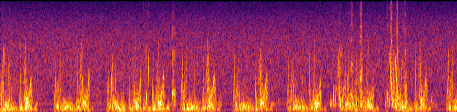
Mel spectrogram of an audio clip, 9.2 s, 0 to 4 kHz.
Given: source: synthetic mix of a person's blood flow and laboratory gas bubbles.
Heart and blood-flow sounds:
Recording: Doppler ultrasound of blood flow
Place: precordium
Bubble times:
0.00-0.11 s: bubbles
0.14-0.21 s: bubbles
2.88-3.00 s: bubbles
3.42-3.55 s: bubbles
6.56-7.29 s: bubbles
7.67-8.15 s: bubbles
From the record:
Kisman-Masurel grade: 222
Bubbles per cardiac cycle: several, 3 to 8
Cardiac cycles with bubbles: 10 to 50%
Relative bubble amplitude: moderate (0.250 to 0.450)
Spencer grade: 2 (many but less than half of the cardiac periods contain bubble signals, singularly or in groups)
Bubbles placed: only in the low amplitude regions of the cardiac cycle

